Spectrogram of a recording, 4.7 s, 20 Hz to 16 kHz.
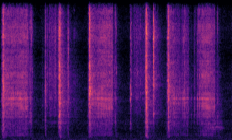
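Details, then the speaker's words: Olivetti Lettera 22 typewriter, no silent return: quick bursts of bright, dry clicks as the carriage is returned, teeth dragging over the escapement dog; normal carriage return ratchet. "so if I hit the carriage turn you can see you can hear it as it draged across the"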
